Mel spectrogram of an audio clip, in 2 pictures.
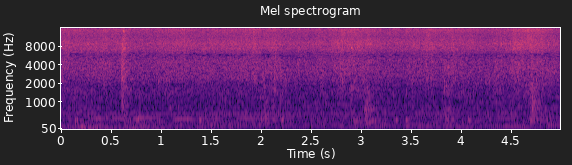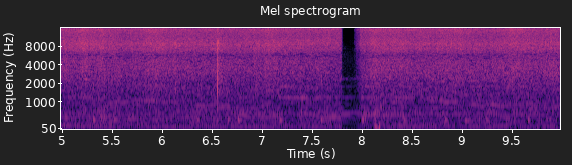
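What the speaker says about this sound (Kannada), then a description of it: "ಇದನ್ನು ನಾವೀಗ ಸ್ವಲ್ಪ ಫ್ರೈ ಮಾಡ್ಕೊಳ್ಳೋಣ." Onion and curry leaves sizzle continuously in a pan while being stirred, a close steady frying hiss with scraping stir strokes and a brief dropout near the end.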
